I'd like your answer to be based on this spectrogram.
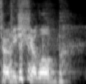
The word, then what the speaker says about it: Tony Shalhoub: Who's Tony Shalhoub. – Tony Shalhoub.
